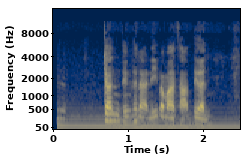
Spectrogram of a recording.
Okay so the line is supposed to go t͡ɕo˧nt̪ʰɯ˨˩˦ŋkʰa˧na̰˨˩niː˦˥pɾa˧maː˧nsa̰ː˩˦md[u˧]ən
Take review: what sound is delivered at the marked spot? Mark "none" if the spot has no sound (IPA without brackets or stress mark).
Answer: ɯ˧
